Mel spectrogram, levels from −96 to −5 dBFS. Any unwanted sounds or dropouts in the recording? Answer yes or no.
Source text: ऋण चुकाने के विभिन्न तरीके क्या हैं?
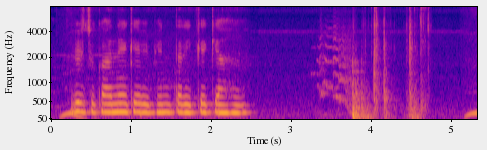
yes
